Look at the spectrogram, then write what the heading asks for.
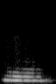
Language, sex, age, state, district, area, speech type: Tamil, female, 30-45, Tamil Nadu, Tirupattur, rural, conversation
